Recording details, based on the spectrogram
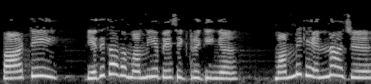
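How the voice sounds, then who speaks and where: A woman voicing a curious little girl in an audio story, with a high piping child's voice. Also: a little fast, faint music behind. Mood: eager. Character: small girl, bright and curious. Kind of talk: audio drama reading.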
